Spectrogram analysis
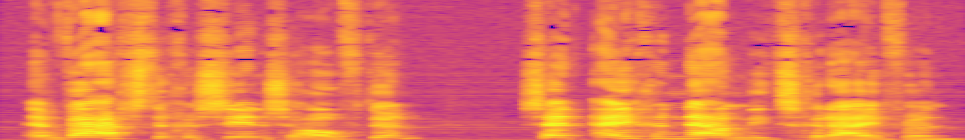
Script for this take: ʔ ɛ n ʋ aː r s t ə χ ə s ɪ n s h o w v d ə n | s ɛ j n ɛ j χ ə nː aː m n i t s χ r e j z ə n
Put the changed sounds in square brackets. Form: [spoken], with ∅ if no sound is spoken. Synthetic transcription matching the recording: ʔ ɛ n ʋ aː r s t ə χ ə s ɪ n s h o w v d ə n | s ɛ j n ɛ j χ ə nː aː m n i t s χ r [ɛ] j [v] ə n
